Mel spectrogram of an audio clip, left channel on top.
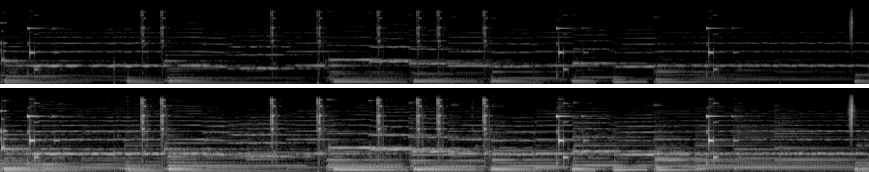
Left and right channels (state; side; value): quieter; left; 14.3 dB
